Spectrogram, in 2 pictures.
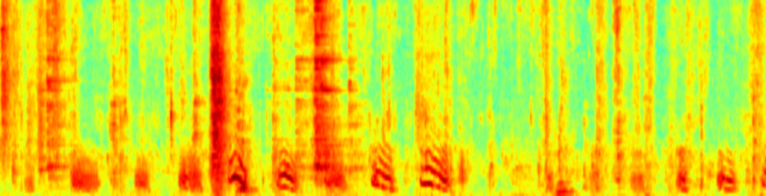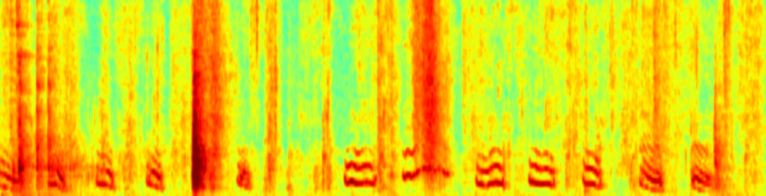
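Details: Newborn Akita puppies being raised and nursed by their mother in Akita, Japan, giving a steady stream of short, high, squeaky whimpers and squeals, some rising then falling, with rustling and soft bumps between them.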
